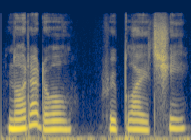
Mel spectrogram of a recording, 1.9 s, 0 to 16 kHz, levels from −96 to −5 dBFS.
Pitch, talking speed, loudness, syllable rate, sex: 215 Hz, 155 wpm, -16 LUFS, 4.1 syllables/s, female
